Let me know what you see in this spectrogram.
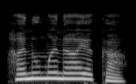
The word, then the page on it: ಹನುಮನಾಯಕ: Kannada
